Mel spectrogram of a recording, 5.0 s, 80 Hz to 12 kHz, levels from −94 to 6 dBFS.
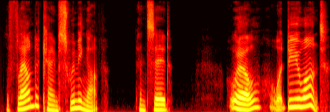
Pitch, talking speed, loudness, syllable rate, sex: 190 Hz, 145 wpm, -17 LUFS, 4.1 syllables/s, male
